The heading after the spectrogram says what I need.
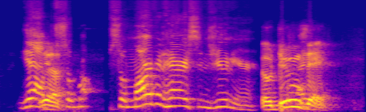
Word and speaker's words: Odunze: Odunze. Odunze.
